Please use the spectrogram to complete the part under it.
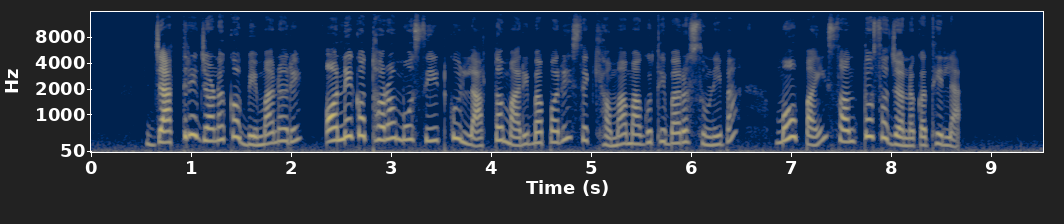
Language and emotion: Odia, happy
